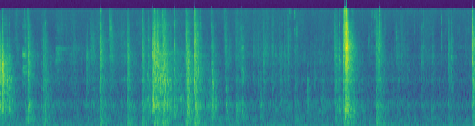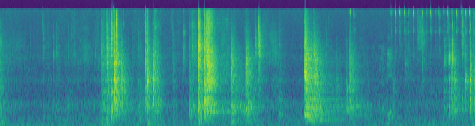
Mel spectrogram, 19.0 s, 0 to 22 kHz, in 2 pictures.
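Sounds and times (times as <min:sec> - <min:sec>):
foosball ball and rods knocking: 0:00.0 - 0:01.1, 0:01.8 - 0:09.7, 0:10.4 - 0:17.0, 0:18.3 - 0:19.0
loud metal clank with ringing: 0:15.6 - 0:17.0.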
